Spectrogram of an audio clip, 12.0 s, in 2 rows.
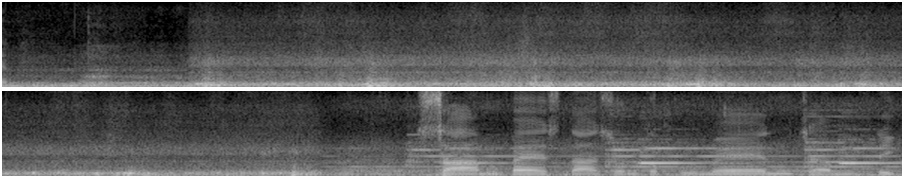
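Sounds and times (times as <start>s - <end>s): train rumble inside carriage: 0.0s - 12.0s.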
